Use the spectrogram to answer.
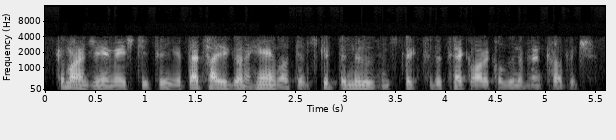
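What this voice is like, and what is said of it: Tough New York accent. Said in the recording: “you sound just like Frank Rizzo from the Jerky Boys... Love that New York accent... it just sounds tough”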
